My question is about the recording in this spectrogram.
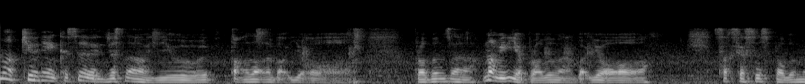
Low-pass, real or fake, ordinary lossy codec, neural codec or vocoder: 5.4 kHz; fake; none; vocoder, 44.1 kHz, 80 mel bands, Vocos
